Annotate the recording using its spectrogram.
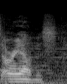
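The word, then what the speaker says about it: Ariamis: places like the painted world of AR arus Aramis that's how it's pronounced Aramis that are separate levels and they're a good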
